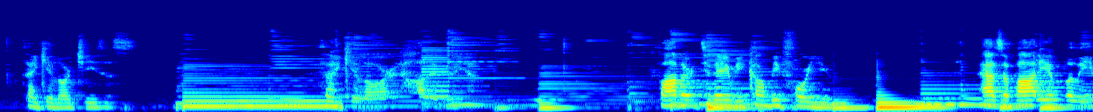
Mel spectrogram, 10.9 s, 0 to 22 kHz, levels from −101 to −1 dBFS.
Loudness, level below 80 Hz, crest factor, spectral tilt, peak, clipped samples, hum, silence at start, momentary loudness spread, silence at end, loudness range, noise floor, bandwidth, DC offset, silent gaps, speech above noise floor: -42 LUFS; -74 dBFS; 22 dB; -8 dB/octave; -20 dBFS; under 0.1%; none; 0.25 s; 18 LU; 0 s; 10 LU; -72 dBFS; 7.8 kHz; under 0.1%; none; 31 dB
